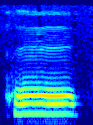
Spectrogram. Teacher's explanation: 입이 동그랗게 오므려지고 있죠? 동그란 소리.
